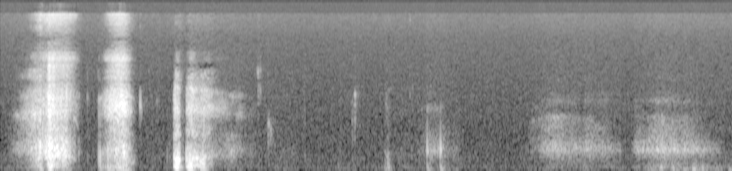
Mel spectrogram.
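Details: Person with a head cold: three wet sneezes in quick succession, then small sniffs and two soft nose blows while talking about the cold.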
